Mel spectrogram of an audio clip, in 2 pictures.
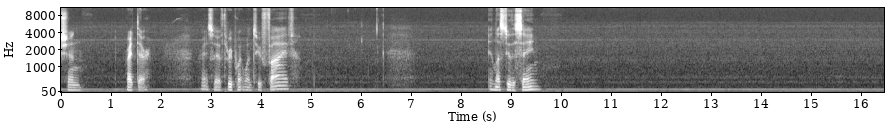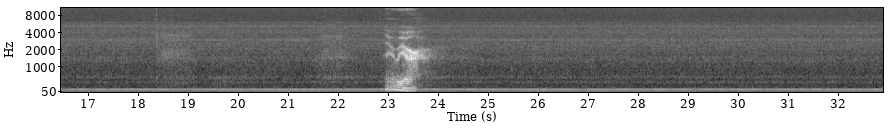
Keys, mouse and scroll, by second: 0.8 click, 3.2 click, 4.1 scroll down 2, 4.7 scroll up 2, 9.2 right click, 9.7 click, 11.9 click, 12.7 click, 13.8 scroll down 1, 15.0 click, 15.6 click, 15.9 scroll down 1, 16.5 scroll up 1, 17.7 click, 18.8 click, 19.2 scroll down 1, 19.6 scroll up 1, 20.9 click, 21.6 click, 22.7 click, 23.4 click, 24.7 click, 25.5 click, 26.5 click, 27.1 click, 30.6 click, 32.2 click.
